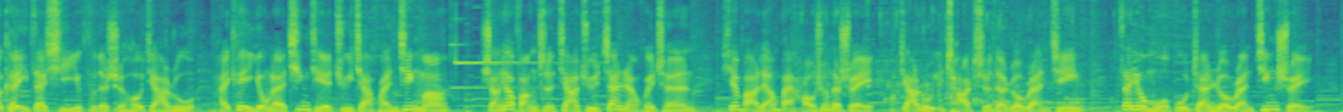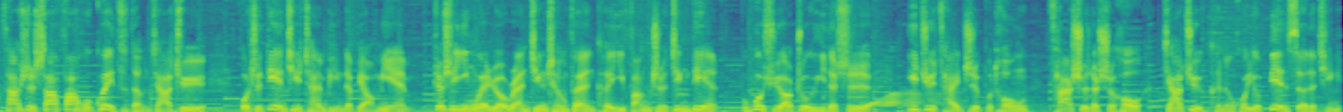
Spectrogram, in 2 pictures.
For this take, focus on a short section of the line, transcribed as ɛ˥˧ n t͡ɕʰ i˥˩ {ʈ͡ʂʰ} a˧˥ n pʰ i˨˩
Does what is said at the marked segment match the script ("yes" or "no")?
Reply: yes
